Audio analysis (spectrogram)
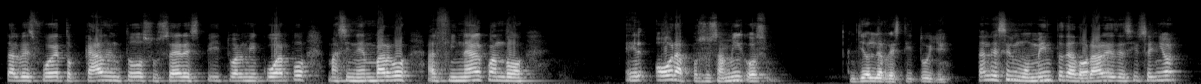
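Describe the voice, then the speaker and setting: A man with a Mexican Spanish accent preaching a sermon, earnest, building to emphatic repeated phrases and then dropping soft. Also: high-pitched, fairly even intonation, moderate pace, muffled recording.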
